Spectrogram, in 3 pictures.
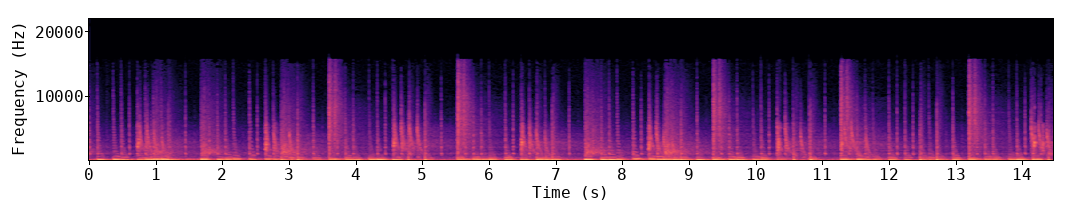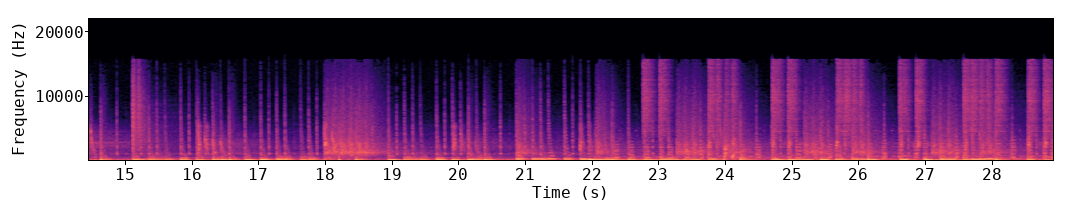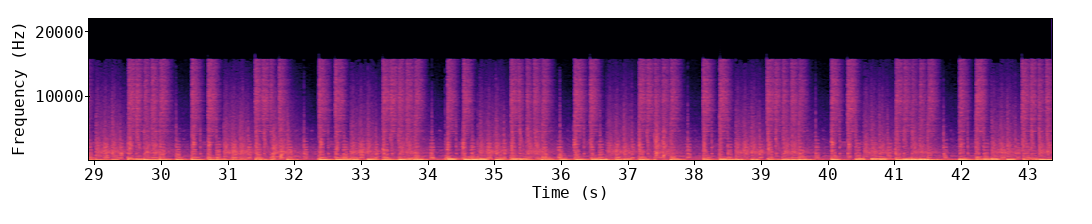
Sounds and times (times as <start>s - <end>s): Music: 0.0s - 43.3s.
